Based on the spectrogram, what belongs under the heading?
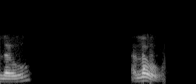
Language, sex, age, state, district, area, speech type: Bodo, male, 60+, Assam, Kokrajhar, urban, conversation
